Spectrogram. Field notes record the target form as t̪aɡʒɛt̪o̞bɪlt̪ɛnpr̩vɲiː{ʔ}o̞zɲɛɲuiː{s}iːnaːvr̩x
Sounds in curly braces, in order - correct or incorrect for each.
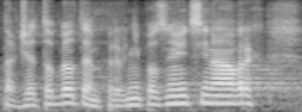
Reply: incorrect: p, incorrect: t͡s

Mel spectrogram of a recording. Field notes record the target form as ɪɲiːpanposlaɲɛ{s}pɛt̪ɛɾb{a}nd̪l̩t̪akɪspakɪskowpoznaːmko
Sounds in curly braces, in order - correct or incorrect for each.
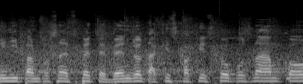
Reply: incorrect: t͡s, incorrect: ɛ

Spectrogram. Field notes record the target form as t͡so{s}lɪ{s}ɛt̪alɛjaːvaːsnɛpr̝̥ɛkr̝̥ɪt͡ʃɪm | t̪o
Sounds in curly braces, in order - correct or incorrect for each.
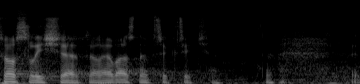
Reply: correct, incorrect: ʃ

